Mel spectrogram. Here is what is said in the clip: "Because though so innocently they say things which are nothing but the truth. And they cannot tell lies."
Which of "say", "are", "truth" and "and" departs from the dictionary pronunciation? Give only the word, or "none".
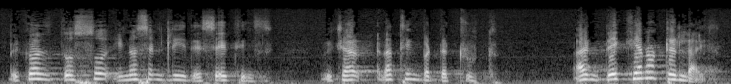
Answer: truth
